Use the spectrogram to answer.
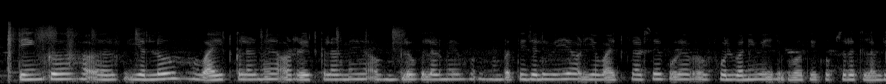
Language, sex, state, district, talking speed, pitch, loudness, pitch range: Hindi, female, Bihar, Araria, 230 wpm, 230 Hz, -29 LUFS, 225-240 Hz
